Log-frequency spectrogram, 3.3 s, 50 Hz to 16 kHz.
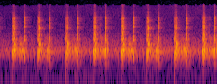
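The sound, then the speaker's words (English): A fast, steady fetal heartbeat through a doppler monitor on the mother's jelly-covered belly, around 141 to 143 beats per minute, rapid rhythmic whooshing pulses about two to three per second, loud, with no talking over it. “we're going to listen to the baby's heartbeat this morning”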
